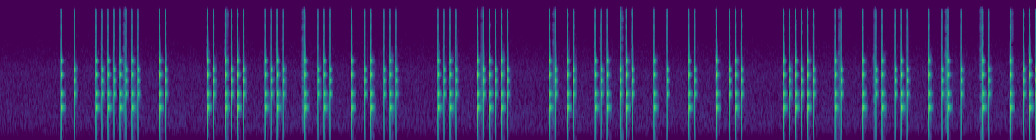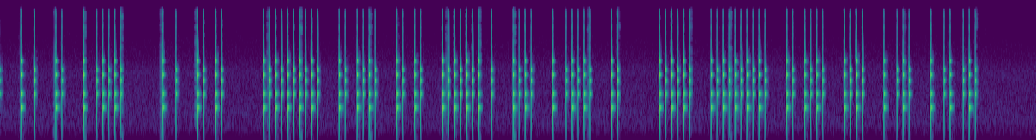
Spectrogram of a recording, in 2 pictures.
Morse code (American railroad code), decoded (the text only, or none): THE RING IS OFTEN SEGMENTED TO PROVIDE SPRING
